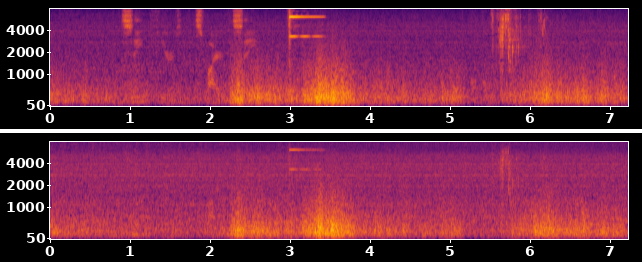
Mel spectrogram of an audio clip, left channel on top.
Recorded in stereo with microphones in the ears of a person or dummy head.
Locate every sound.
0.9 s a man speaking: 80° left
3.0 s a bell: 45° left (ahead or behind)
5.5 s a splash: 30° left (ahead or behind)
